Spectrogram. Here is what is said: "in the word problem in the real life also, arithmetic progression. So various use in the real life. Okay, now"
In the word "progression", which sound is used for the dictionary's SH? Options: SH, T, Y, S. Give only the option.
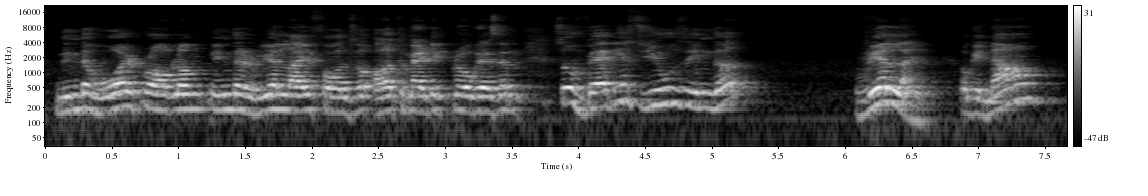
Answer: S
